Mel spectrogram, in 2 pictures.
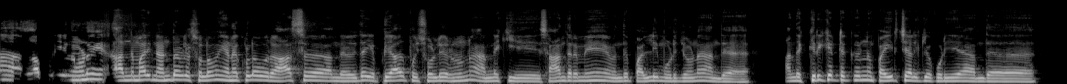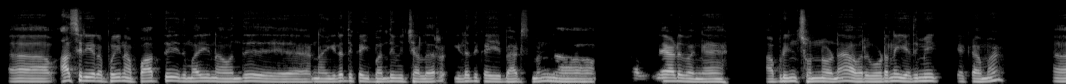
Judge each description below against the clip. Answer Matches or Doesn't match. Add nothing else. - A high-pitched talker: Doesn't match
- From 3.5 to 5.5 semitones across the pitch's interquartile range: Matches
